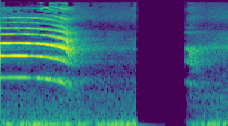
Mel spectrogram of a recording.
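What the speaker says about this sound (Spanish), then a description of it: "Los ruidos que escuchan de fondo son porque estoy en mi jardín, cantan los pájaros y ladran los perros." Birds in a garden, with a clear descending chirp followed by a faint tonal call after a short gap over a low background rumble, quiet and somewhat distant.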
